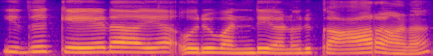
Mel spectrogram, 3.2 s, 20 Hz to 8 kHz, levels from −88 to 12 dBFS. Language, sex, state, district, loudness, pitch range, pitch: Malayalam, female, Kerala, Kozhikode, -13 LUFS, 210-250 Hz, 230 Hz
